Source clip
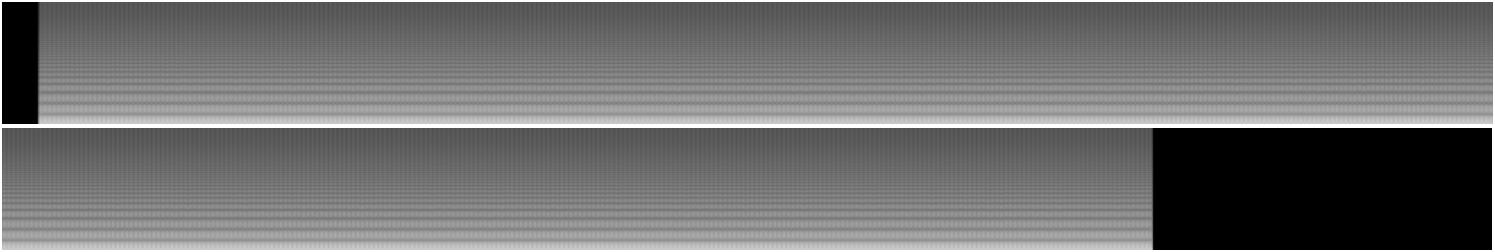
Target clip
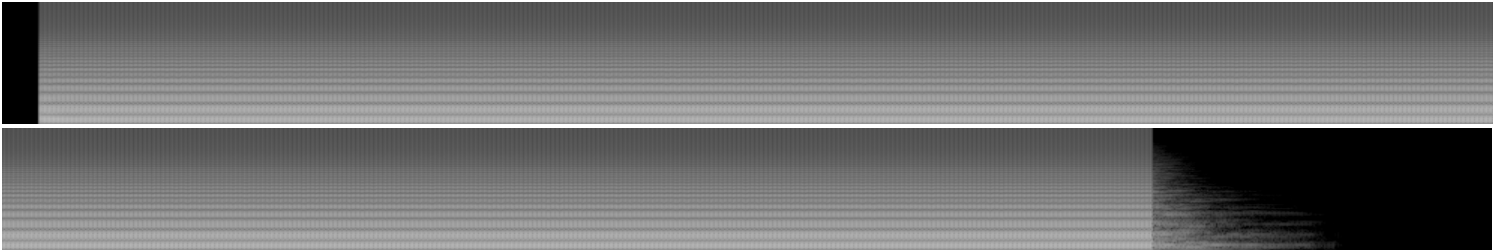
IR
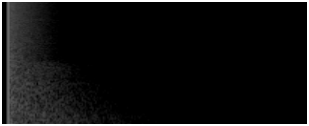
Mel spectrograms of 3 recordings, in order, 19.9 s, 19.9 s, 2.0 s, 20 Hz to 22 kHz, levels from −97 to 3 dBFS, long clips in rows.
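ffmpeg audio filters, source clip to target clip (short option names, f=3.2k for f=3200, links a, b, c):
-filter_complex "[0:a]highpass=250,asplit=2[a][b];[1:a]atrim=start_sample=2205,lowpass=5.9k[c];[b][c]afir=irnorm=-1:irlink=0,volume=2dB[d];[a][d]amix=inputs=2:normalize=0,volume=-1.5dB"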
